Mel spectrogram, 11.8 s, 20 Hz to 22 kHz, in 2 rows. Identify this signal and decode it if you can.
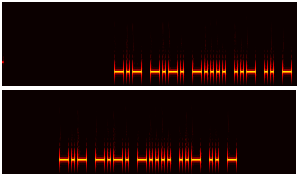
Morse code, heard as a keyed tone, about 19 wpm, 700 Hz. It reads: KC6UIT KC6UIT
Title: USA Call Signs - 6 Characters - Repeated 2x - 20wpm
